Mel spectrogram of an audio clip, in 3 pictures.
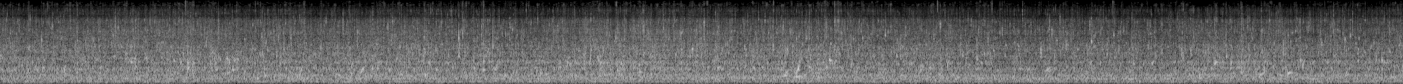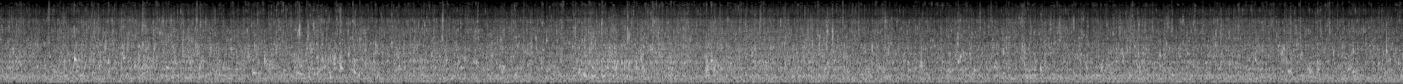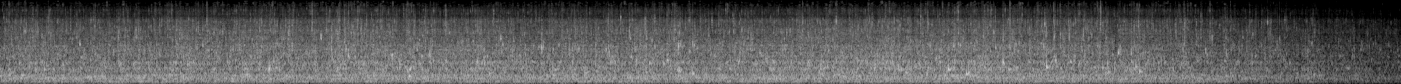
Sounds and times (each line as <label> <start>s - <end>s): Ursul river 0.0s - 42.0s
